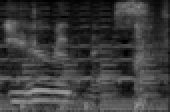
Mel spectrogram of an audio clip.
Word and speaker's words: Eurythmics: Eurythmics.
